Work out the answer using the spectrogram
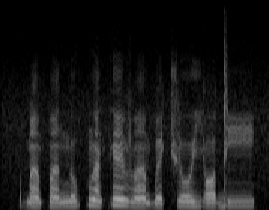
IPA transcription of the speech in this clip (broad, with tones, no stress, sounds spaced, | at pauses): ɓ ã˨ p ã˨ n o˨˦ kʷ ã˦˨ k ɛ̃˦ v ã˨ ɓ ə˨ t͡ʃ oː˧ j ɔ˨ d iː˧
